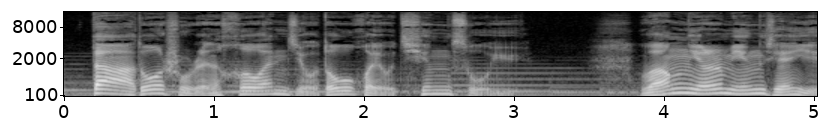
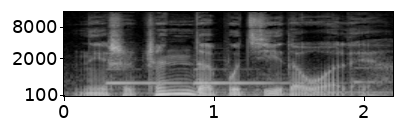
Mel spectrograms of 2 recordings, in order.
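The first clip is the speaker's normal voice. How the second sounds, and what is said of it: Very quiet, murmured line. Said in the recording (Chinese): “小声的嘀咕了一句 ... 他的声音很小，小到我几乎觉得自己听错了”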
